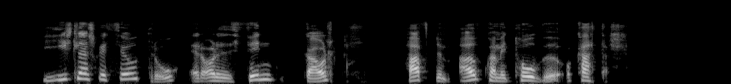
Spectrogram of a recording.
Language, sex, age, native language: Icelandic, male, 40-49, Icelandic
